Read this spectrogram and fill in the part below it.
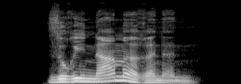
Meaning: plural of Surinamerin
- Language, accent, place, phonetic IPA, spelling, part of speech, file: German, Germany, Berlin, [zuʁiˈnaːməʁɪnən], Surinamerinnen, noun, De-Surinamerinnen.ogg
